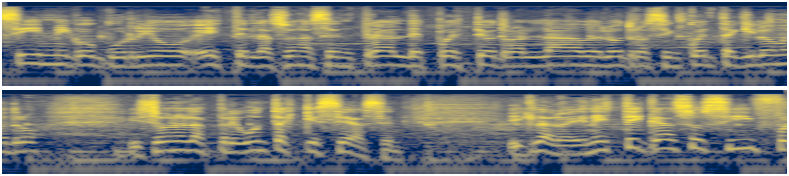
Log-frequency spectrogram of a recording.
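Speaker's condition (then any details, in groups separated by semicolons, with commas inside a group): No condition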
